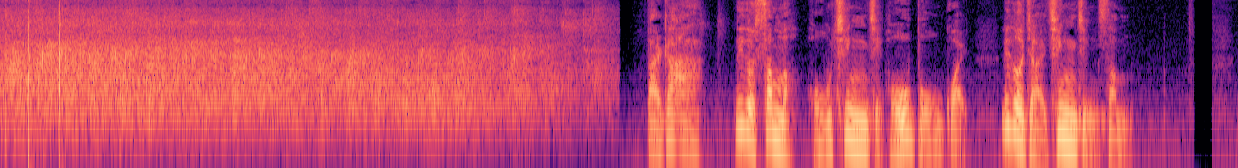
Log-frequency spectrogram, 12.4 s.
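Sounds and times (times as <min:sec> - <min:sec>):
audience applause: 0:00.0 - 0:06.2
speech: 0:06.5 - 0:11.4.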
